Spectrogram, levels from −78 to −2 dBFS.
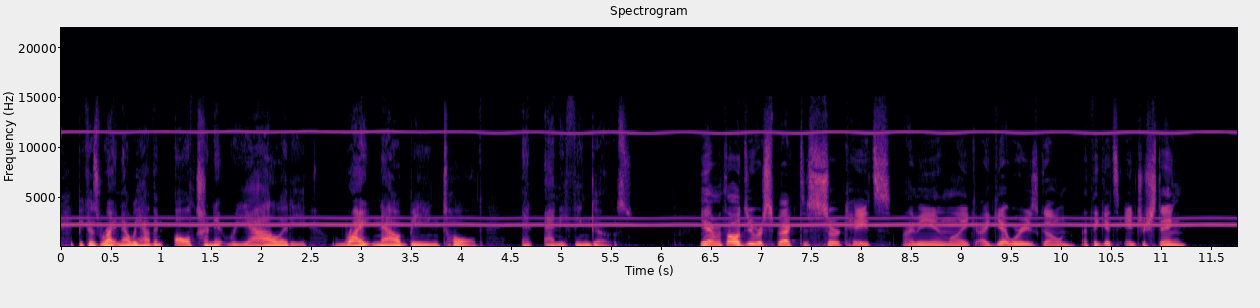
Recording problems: high-pitched whine; noticeable; throughout; 2 kHz, 10 dB below the speech

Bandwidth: 15 kHz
